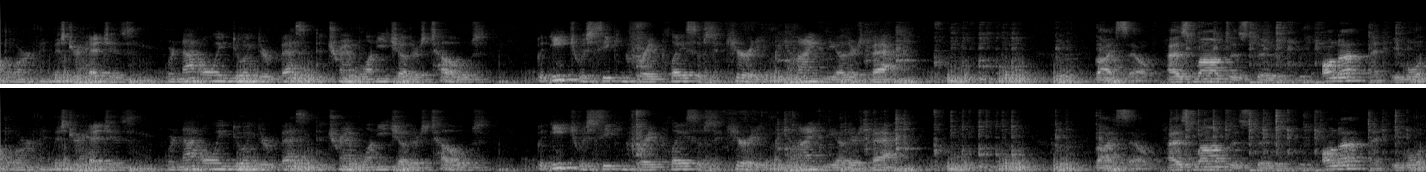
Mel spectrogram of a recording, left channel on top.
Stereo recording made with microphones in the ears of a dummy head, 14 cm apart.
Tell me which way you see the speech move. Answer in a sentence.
You can hear the speech stay in one place.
